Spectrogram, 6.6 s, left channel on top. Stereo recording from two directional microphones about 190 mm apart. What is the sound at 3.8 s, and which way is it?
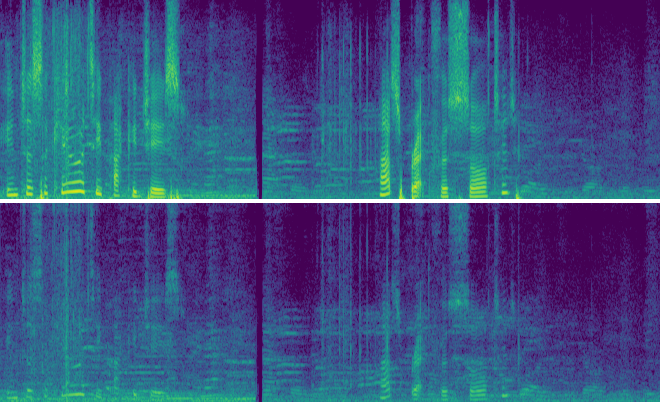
Speech, 55° left (ahead or behind).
